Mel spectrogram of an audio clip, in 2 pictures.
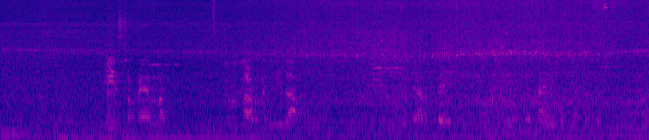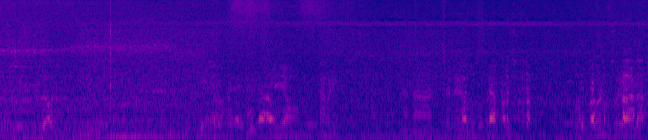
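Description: A second man speaks with animation into a microphone.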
